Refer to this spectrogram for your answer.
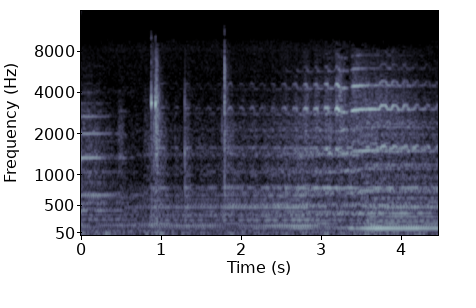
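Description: Horses carrying a group of armed men into a ravine neigh with drawn-out, wavering whinnies, punctuated by a few sharp hoof clops, steady in loudness, with no one speaking.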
